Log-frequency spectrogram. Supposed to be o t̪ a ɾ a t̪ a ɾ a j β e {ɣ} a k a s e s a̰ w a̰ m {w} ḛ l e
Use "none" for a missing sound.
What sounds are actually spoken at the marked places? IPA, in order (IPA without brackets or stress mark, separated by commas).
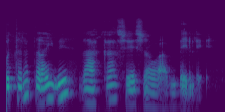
ð, b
